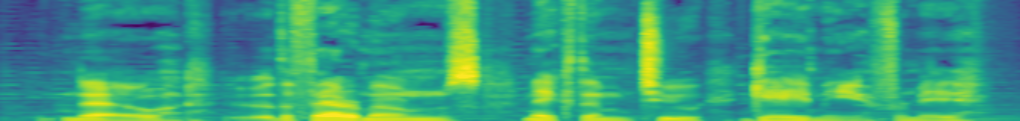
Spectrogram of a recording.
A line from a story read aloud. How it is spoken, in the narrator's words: Worthington sighed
